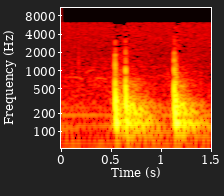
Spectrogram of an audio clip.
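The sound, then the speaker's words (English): Three sharp gunshots ring out, a quick pair followed by a single shot about half a second later, each with a short echoing tail. No one speaks. “If you hadn't shot first...”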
